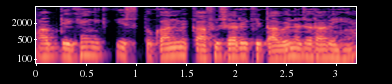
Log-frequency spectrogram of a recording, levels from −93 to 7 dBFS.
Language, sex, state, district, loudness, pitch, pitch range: Hindi, male, Bihar, Samastipur, -18 LUFS, 125 Hz, 115-125 Hz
